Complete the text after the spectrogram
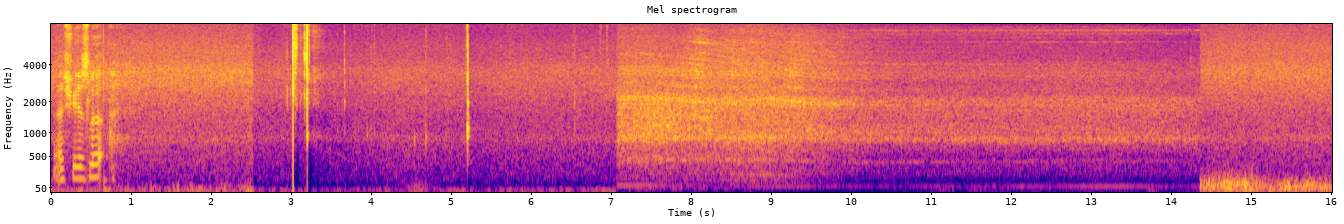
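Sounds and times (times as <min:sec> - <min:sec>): train rushing rumble: 0:07.1 - 0:14.8.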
